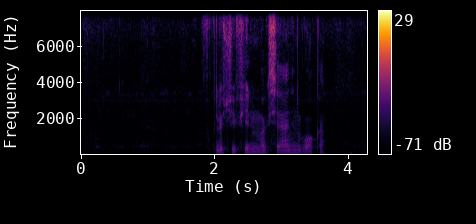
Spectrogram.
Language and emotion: Russian, neutral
